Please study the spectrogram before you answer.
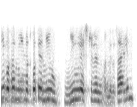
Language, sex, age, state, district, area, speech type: Nepali, male, 30-45, West Bengal, Kalimpong, rural, conversation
